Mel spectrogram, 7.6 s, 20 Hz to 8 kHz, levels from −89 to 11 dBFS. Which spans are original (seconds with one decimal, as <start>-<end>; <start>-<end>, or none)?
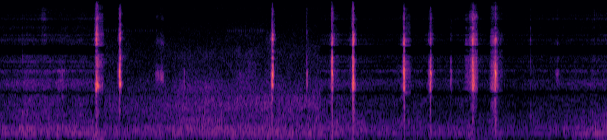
1.3-4.0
